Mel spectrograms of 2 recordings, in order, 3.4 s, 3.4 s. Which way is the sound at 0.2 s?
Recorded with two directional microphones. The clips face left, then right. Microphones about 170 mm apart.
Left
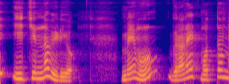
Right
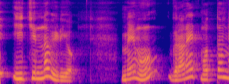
50° left (ahead or behind).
